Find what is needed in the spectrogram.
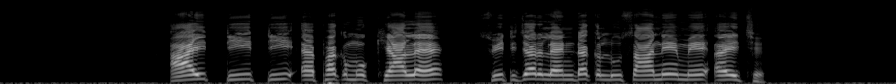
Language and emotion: Maithili, neutral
